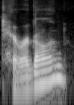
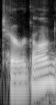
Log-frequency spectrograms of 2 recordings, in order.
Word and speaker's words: tarragon: think i've heard it most commonly pronounced tarragon so it's be air tarragon uh or well error air error with the our colored third valley you can uh our color a if you want but it's not necessary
